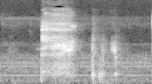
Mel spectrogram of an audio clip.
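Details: Habit cough in a young girl during suggestion-therapy treatment (Weinberger procedure): one harsh throat-clearing cough burst, then a couple of small clearing sounds; a dry, honking-type habit cough.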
